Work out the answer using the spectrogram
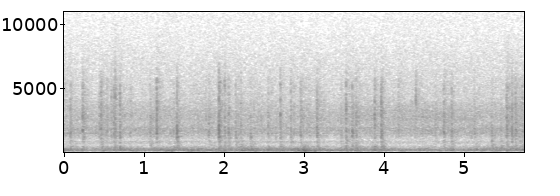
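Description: Raindrops ticking irregularly against a window pane, over a steady low hum.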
